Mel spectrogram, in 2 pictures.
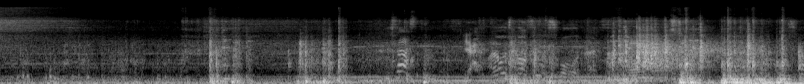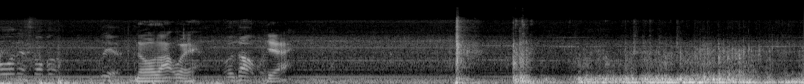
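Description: A lorry engine idles steadily nearby.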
